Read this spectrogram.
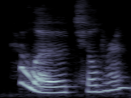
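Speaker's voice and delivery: sugary, sweet, gentle voice. Reading a story aloud, someone in the hall greets the children in a sweet voice. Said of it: "someone said in a sweet voice".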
